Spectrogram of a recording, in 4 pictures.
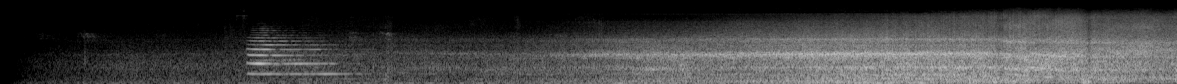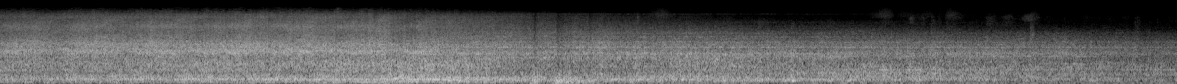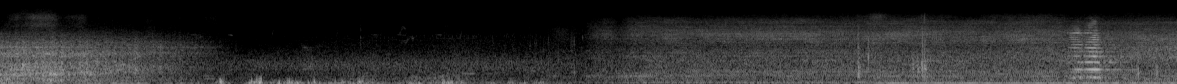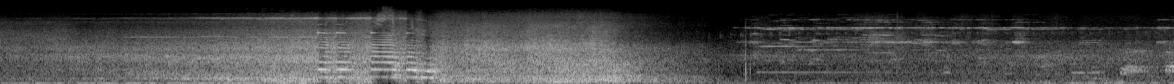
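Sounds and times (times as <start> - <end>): diesel railcar passing at speed: 1.0 - 25.8, 29.2 - 47.0
train horn blast: 2.4 - 3.7, 29.4 - 35.2, 38.4 - 39.8.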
